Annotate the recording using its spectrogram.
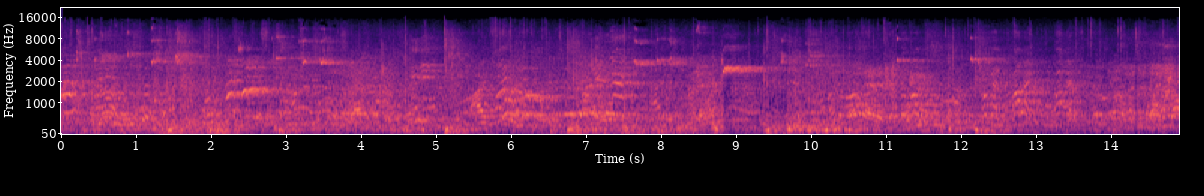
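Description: An indoor youth football game in an echoing sports hall: players' voices calling and shouting, with the knocks of the ball being kicked and bouncing on the wooden floor.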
